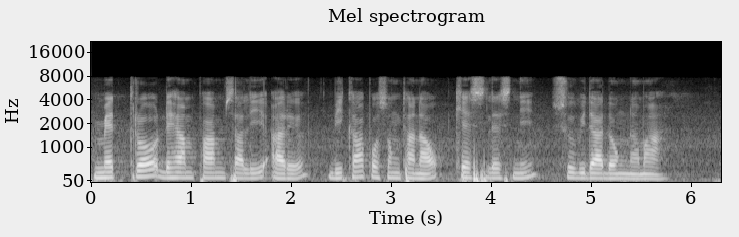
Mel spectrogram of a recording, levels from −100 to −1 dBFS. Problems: constant background noise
